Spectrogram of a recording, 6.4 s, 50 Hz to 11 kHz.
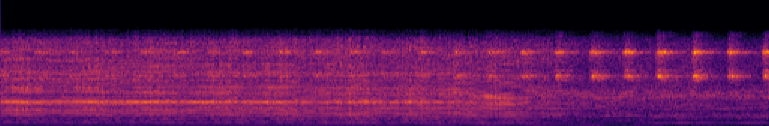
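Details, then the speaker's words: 2010 Toyota Alphard 2AZ-FE, cold engine just started: a harsh metallic whirring rattle over the idle, steady with engine speed, most noticeable when cold. Balancer shaft likely worn or breaking up. Balancer shaft gear noise. "itu Salah satu gejala problem yang ditimbulkan oleh suara kasar dari balancer shaft pengin ya Jadi pada saat memang awal saat dingin bunyinya gitu Ya kemungkinan besar sih Balance resepnya nih udah mulai hancur ya"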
